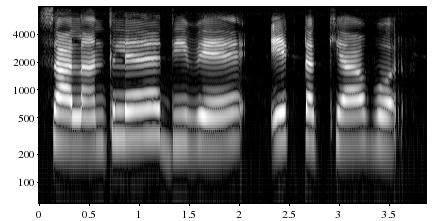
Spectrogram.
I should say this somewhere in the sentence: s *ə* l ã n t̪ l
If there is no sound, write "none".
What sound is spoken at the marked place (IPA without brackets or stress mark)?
a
